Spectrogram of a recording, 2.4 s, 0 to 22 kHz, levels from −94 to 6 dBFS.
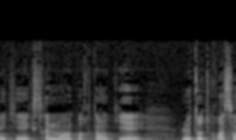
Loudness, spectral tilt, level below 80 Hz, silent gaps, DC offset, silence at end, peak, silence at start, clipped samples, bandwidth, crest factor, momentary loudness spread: -34 LUFS; -4.5 dB/octave; -68 dBFS; none; under 0.1%; 0 s; -14 dBFS; 0 s; under 0.1%; 16 kHz; 20 dB; 6 LU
